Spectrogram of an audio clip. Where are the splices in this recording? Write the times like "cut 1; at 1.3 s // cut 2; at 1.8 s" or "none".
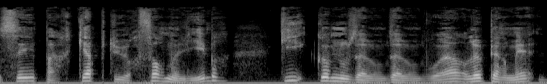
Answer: cut 1; at 3.9 s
